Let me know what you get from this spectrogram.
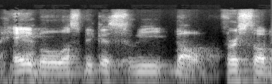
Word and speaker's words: Hable: And if we pronounce it like Hable, it has able in there because we enable people to use technology.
